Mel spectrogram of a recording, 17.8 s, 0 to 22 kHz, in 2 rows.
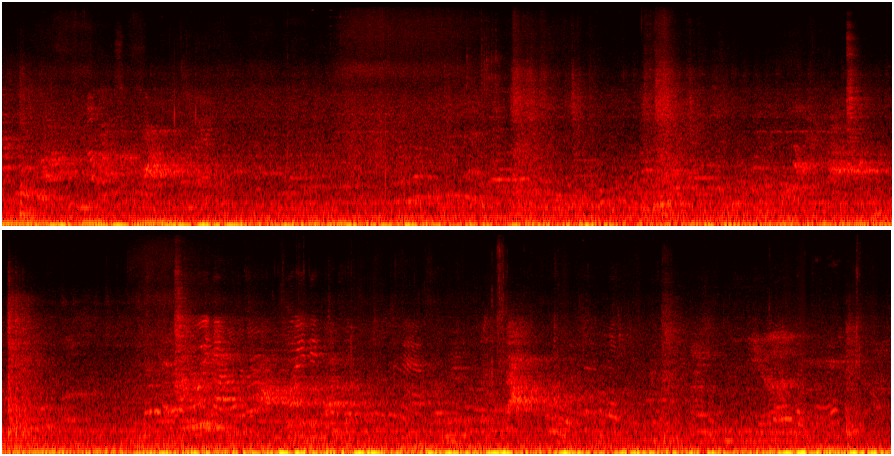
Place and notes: METS-Conservatorio Cuneo: 2019-2020 SME2 lesson1C
“Walking lesson SME2 in three steps: step C”: soundwalk
Thursday, October 1st 2020. A three step soundwalk in the frame of a SME2 lesson of Conservatorio di musica di Cuneo – METS department.
Step C: start at 10:57 a.m. end at 11:19, duration of recording 22’19”
The entire path is associated with a synchronized GPS track recorded in the (kmz, kml, gpx) files downloadable here:
1 October 2020, 10:57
